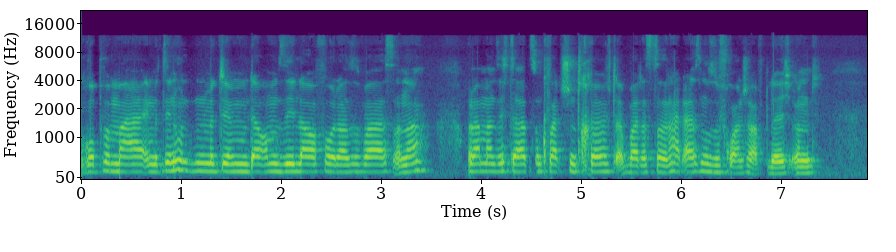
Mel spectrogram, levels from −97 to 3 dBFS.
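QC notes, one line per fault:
Throughout, gain pumping: input gain was likely set too high, with a fast limiter clamping every loud sound, so level swings by around 10 dB. Room noise sits about 41 dB below the speech, and the dynamics are squashed.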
